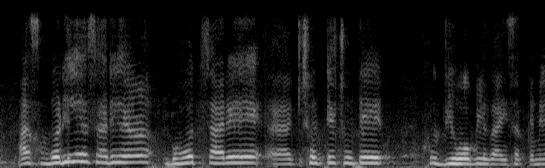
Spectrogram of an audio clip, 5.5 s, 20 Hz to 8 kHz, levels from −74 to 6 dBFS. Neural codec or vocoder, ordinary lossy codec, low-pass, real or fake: codec, 24 kHz, 1.5 kbps, HILCodec; none; 7.2 kHz; fake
